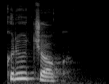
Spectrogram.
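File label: "крючок", Komi, female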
